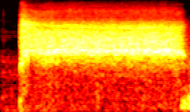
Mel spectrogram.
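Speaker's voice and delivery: sharp airy "psh" of escaping air; imitated hiss. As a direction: mimic the rattle hissing. Imitates hiss of rattle in can.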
